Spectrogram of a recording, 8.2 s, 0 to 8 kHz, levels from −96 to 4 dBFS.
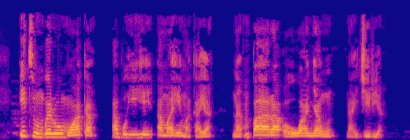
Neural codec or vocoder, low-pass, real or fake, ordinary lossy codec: none; 7.2 kHz; real; MP3, 32 kbps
